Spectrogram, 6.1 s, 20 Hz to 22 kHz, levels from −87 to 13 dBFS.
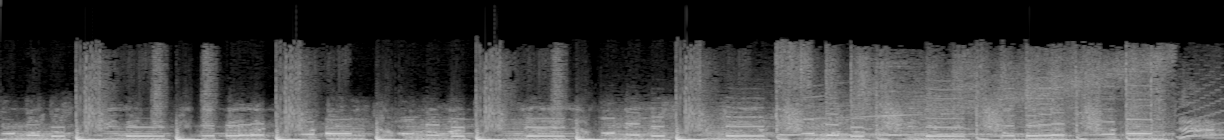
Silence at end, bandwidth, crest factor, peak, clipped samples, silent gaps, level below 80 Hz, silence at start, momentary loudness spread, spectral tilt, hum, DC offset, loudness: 0 s; 15.5 kHz; 10 dB; 0 dBFS; under 0.1%; none; -12 dBFS; 0 s; 3 LU; -5 dB/octave; none; under 0.1%; -10 LUFS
